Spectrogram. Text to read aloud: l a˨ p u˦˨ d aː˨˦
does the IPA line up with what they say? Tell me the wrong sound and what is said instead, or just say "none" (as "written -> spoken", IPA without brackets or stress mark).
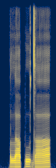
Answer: none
